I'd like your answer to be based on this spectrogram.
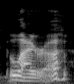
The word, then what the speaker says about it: Lyra: Lyra.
